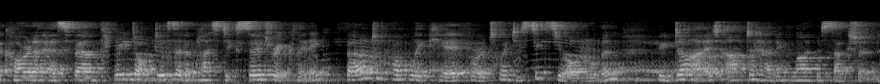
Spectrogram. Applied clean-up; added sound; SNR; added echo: neural separator model SepFormer DNS4.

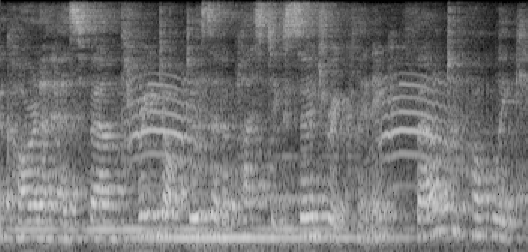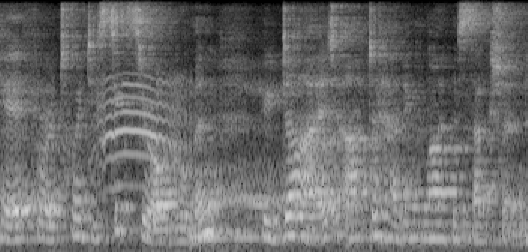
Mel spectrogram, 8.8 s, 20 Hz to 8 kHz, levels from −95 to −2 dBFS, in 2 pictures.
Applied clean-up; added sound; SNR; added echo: none; Meow; 9 dB; reverberation time 0.9 s.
